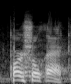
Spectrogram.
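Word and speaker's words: PartialEq: e is a is a trait if you partial e is how it's pronounced look here if you do RS partial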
